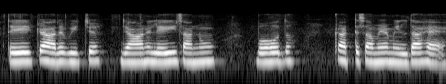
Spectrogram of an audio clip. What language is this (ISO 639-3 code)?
pan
